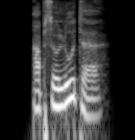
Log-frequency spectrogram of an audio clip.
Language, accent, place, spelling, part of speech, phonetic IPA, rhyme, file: German, Germany, Berlin, absolute, adjective, [apz̥oˈluːtə], -uːtə, De-absolute.ogg
- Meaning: inflection of absolut: 1. strong/mixed nominative/accusative feminine singular 2. strong nominative/accusative plural 3. weak nominative all-gender singular 4. weak accusative feminine/neuter singular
